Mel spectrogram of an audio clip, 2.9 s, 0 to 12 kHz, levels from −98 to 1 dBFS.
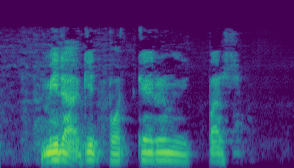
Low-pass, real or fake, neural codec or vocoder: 7.2 kHz; fake; codec, 16 kHz, 8 kbps, FreqCodec, larger model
